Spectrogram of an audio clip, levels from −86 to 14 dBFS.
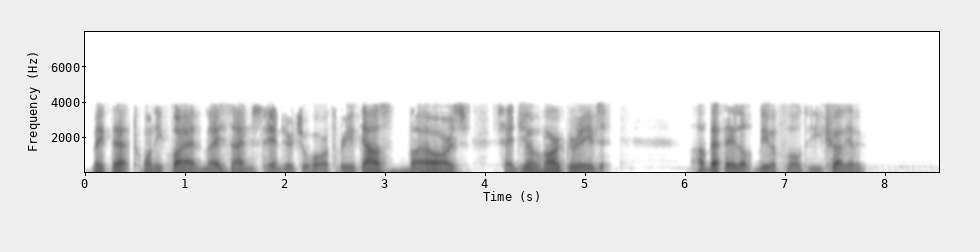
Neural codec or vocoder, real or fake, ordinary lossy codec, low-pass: codec, 16 kHz in and 24 kHz out, 0.4 kbps, LongCat-Audio-Codec, four codebook decoder; fake; AAC, 16 kbps; 7.2 kHz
